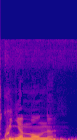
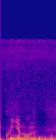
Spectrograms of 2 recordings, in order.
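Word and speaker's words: kouign-amann: en fait se prononce couigna man c'est pour ça qu'il y a de haine en fait c'est que il amant et en fait on prononce le N de fin donc c'est kouign amande donc voilà vous le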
